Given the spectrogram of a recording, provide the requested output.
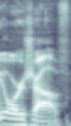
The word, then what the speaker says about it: Orzhov: Orzhov is how they say it.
